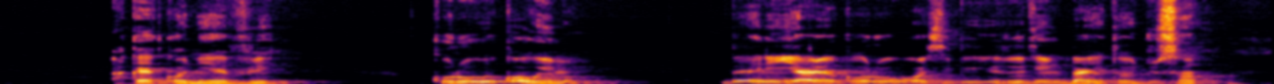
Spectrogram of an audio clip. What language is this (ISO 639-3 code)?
yor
